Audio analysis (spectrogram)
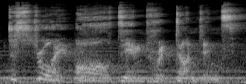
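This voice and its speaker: An actor playing a vengeful, bitter ancient dragon in a video game, with theatrical, menacing indignation. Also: male voice, high voice, expressive, slow, creaky, full character voice. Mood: bitter, scornful. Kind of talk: dramatic video game acting. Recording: loud music underneath.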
